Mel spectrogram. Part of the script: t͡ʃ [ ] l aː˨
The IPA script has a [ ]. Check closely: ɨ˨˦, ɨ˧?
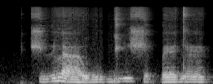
ɨ˨˦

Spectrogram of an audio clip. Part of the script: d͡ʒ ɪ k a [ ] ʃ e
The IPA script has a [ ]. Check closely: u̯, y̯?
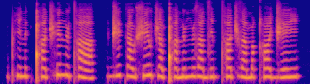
u̯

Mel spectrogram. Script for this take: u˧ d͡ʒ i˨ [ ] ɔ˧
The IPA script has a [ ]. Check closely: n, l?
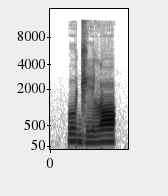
l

